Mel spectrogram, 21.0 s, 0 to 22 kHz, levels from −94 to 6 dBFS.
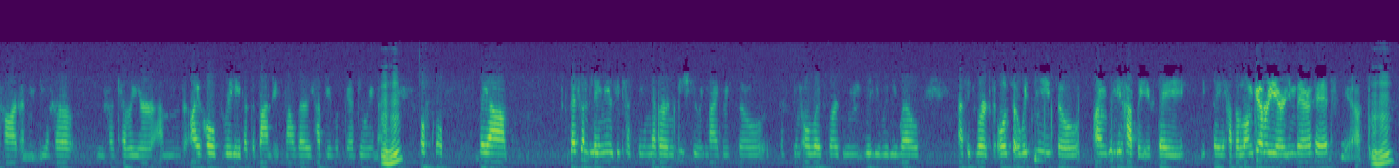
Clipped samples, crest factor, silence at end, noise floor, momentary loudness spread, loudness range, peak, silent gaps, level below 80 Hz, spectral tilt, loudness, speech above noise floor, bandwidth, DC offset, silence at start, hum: under 0.1%; 20 dB; 0.1 s; -52 dBFS; 19 LU; 10 LU; -2 dBFS; none; -54 dBFS; -7 dB/octave; -20 LUFS; 32 dB; 7.8 kHz; under 0.1%; 0.05 s; none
